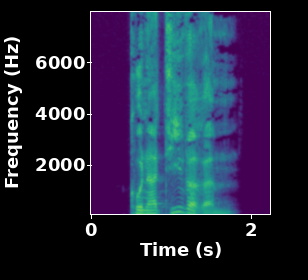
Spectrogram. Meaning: strong dative masculine/neuter singular comparative degree of konativ
- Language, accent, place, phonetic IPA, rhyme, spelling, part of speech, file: German, Germany, Berlin, [konaˈtiːvəʁəm], -iːvəʁəm, konativerem, adjective, De-konativerem.ogg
